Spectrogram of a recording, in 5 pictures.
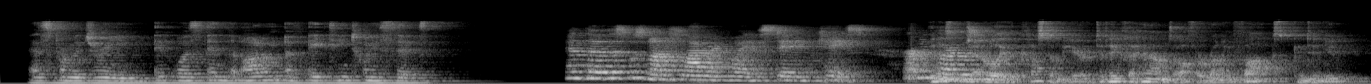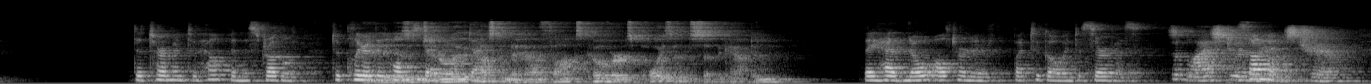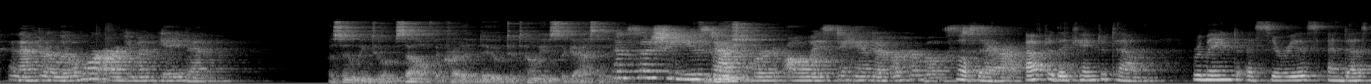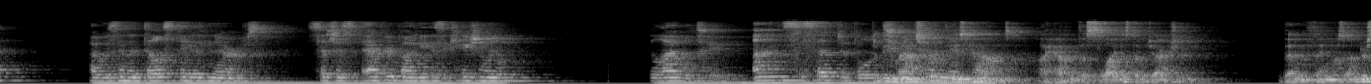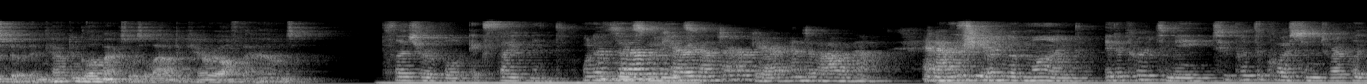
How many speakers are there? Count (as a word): four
